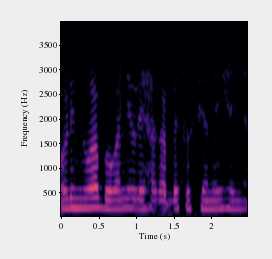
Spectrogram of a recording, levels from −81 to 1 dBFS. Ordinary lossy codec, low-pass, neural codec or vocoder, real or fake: none; 3.6 kHz; none; real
